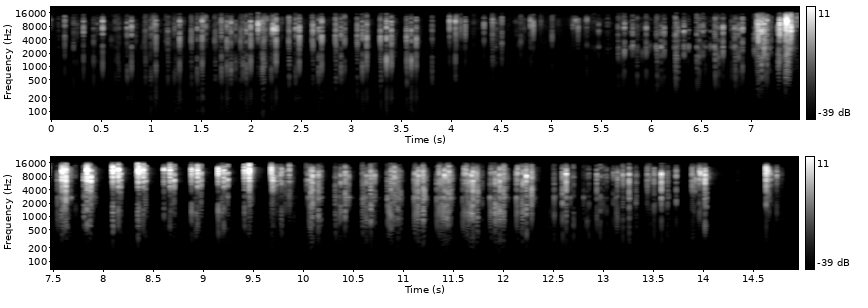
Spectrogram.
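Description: Long nails rapidly tap the back of a cherry-print plastic phone case and fiddle with its metal ring holder. The result is a fast, uneven stream of short, dry, bright clicks with no ring-out, softer and denser at first, then louder and more distinct.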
